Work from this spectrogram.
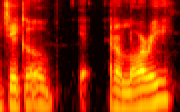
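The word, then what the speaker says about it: Jacob Elordi: web if you will a lot of people were saying Jacob edori is how you say his name is the guy from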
